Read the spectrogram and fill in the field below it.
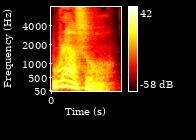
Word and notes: razzle: British English

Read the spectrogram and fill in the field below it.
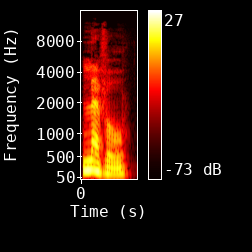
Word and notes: level: American English

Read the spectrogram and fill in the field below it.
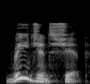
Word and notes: regentship: British English

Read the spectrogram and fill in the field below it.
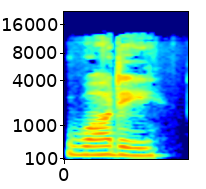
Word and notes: wadi: American English

